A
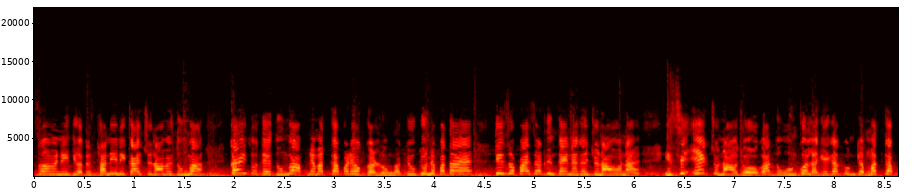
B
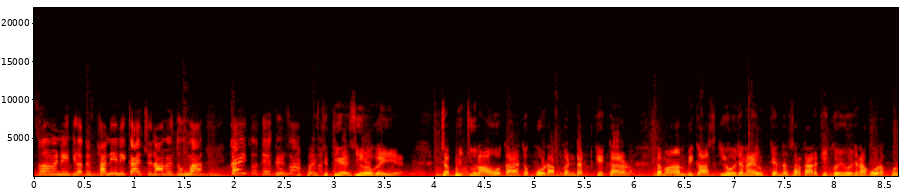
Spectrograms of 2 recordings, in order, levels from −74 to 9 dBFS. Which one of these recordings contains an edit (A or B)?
B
